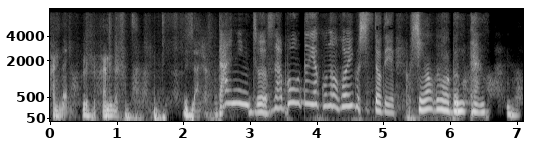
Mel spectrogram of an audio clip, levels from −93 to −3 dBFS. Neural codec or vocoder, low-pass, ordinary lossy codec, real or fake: codec, 16 kHz in and 24 kHz out, 0.4 kbps, LongCat-Audio-Codec, four codebook decoder; 7.2 kHz; MP3, 48 kbps; fake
